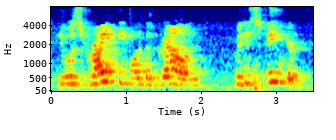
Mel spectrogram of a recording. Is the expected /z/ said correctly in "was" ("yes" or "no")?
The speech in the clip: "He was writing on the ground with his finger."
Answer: yes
